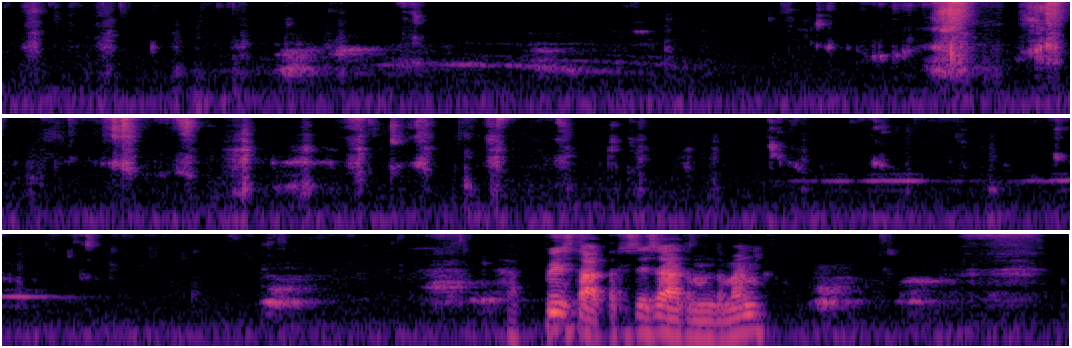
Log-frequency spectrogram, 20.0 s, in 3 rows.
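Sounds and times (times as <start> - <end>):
crunching crackers: 0.0 - 2.8, 4.8 - 14.0.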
